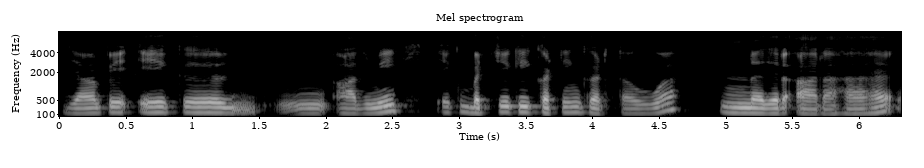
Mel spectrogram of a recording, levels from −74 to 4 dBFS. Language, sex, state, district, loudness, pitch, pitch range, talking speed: Hindi, male, Bihar, Muzaffarpur, -29 LUFS, 135 Hz, 125-145 Hz, 135 wpm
